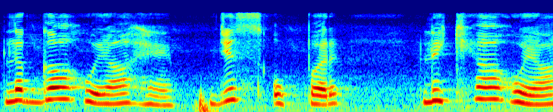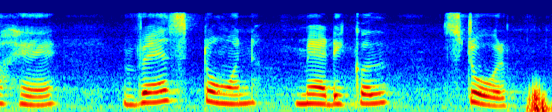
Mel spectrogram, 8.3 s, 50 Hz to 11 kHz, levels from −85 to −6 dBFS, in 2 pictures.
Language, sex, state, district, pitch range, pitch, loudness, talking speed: Punjabi, female, Punjab, Kapurthala, 220-275 Hz, 235 Hz, -18 LUFS, 85 wpm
